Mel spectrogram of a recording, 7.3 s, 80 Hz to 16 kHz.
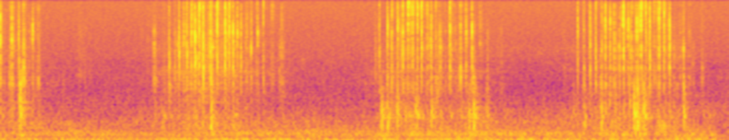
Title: Honda cb919 knocking sound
